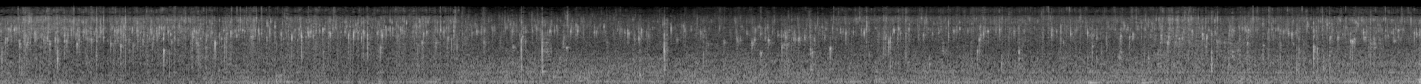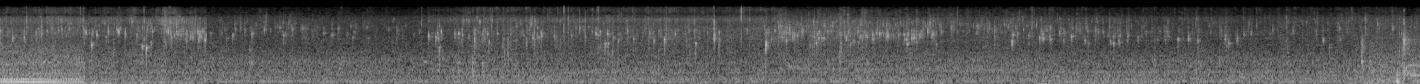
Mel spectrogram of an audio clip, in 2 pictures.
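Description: Fried dumplings (twigim-mandu) sizzling in shallow oil on a flat griddle: a steady crackling sizzle. A brief low thump comes about halfway through.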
